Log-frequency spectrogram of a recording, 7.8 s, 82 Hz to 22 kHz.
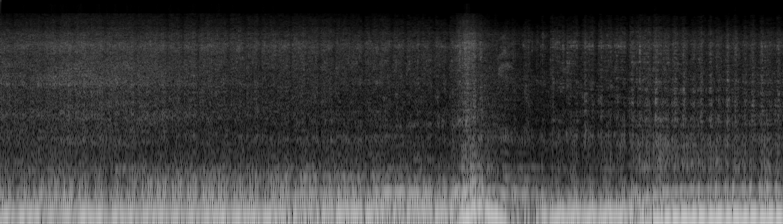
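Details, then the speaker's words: Rebuilt 351 Cleveland V8 in the ZH, said to be rebuilt stock about 7 years ago with roughly 6,000 km since, run on stale fuel with no front suspension: deep, even burble, quick rev blip dropping to steady idle; compression 160 even, sounds healthy. "Sounds awesome. Sounds pretty good for it."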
